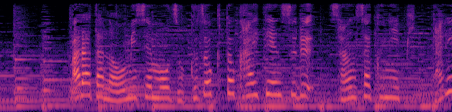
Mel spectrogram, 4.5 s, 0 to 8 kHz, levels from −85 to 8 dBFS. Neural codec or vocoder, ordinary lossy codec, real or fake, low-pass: none; none; real; 7.2 kHz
